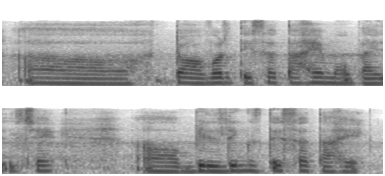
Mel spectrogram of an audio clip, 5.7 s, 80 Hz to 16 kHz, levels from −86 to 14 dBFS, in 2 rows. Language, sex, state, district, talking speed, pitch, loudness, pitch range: Marathi, female, Maharashtra, Aurangabad, 105 wpm, 185 Hz, -18 LUFS, 170-190 Hz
